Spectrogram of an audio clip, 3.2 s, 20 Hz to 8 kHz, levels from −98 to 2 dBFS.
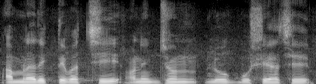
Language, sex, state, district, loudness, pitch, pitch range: Bengali, male, West Bengal, Cooch Behar, -17 LUFS, 125 Hz, 120-130 Hz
